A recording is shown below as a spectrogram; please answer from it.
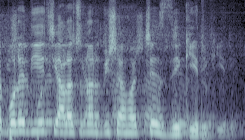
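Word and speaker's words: ذكر: উপরে বিষয়টা হচ্ছে আল্লাহর জিকির কি নাম বললাম জিকির জাল কাফ র তিনটি অক্ষরে একটা শব্দ জিকির বাংলায় থেকে হলে হবে অন্তর্য হস্ জিকর এটা বাংলায় আরবির উচ্চারণ আর অর্থ হলো আল্লাহর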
